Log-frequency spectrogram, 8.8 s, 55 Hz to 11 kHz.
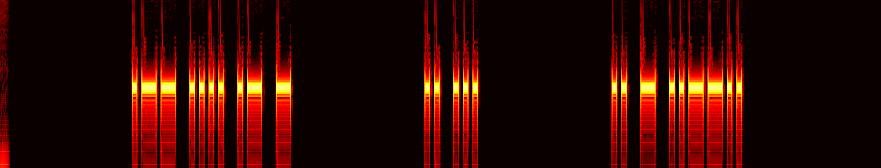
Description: Morse code, heard as a keyed tone, about 25 wpm, 700 Hz. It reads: WHAT IS IT?
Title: 4x Word-Spacing - Sentences from Top 100 Words - 25wpm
